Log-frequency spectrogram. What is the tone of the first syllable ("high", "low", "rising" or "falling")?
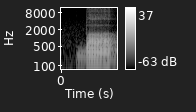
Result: low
